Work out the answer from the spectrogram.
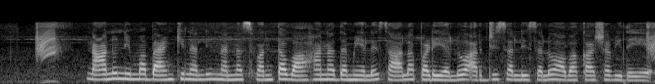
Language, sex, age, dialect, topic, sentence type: Kannada, female, 25-30, Mysore Kannada, banking, question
